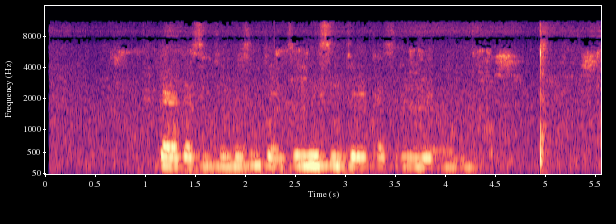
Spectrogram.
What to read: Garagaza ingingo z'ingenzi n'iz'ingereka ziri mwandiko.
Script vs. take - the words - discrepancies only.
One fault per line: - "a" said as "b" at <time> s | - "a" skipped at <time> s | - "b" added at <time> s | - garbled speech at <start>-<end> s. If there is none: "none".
- "muri uyu" added at 3.7 s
